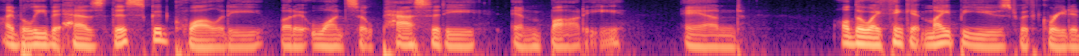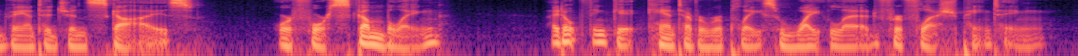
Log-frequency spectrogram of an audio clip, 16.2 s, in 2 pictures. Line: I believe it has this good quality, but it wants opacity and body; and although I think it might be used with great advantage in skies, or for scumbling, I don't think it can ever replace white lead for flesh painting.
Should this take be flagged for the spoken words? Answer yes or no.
yes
